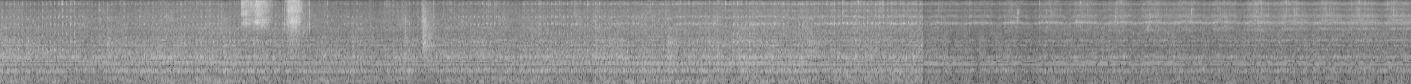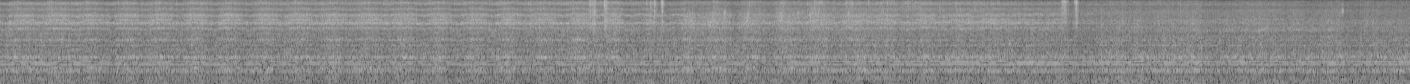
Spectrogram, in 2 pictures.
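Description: Horizontal milling machine running an arbor-mounted slitting saw through cast aluminium, cutting a slot at a deeper pass: a steady machining drone with a constant motor hum. It gets a little quieter about nine seconds in.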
